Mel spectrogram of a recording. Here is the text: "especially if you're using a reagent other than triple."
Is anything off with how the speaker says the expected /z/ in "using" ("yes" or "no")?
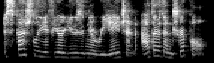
no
